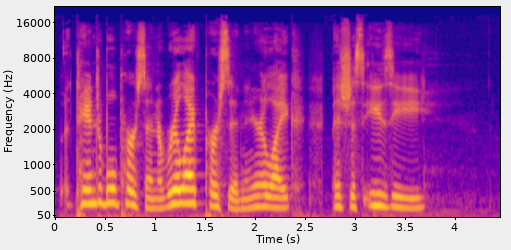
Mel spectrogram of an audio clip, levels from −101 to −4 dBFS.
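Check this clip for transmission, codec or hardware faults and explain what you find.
Nothing in this speech recording points to a fault. The sound holds steady throughout, with nothing that calls for a closer look.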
